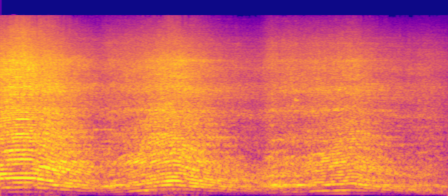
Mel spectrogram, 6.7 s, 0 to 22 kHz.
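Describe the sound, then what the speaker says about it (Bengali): A Yamaha Fazer version 2 motorcycle engine revs hard up close, rising and falling in loud repeated surges over a rough idle. "যদি ইঞ্জিন স্টার্ট দিয়ে সাউন্ডে কেউ গাফলতি ধরতে পারে যে সাউন্ডের সমস্যা আছে, গাড়ি মাগনা।"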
